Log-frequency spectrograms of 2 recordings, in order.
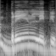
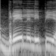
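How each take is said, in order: First: ब्रेन लिपि said wrongly with an n, as in ब्रेन meaning brain; common mispronunciation. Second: ब्रेल लिपि said correctly with a clear l in ब्रेल; teacher firmly giving the right form ब्रेल लिपि, with l not n; correct pronunciation. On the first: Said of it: "बहुत सारे लोग इसको ना ब्रेन लिपि बोलते हैं". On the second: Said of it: "तो ब्रेल लिपि याद रखेंगे". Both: Shown as a demonstration.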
